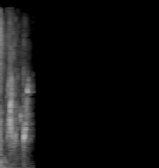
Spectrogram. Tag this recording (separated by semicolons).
aqua; aquatic; bloop; blop; crash; Drip; Dripping; Game; Lake; marine; Movie; pour; pouring; River; Run; Running; Sea; Slap; Splash; Water; wave; Wet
